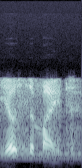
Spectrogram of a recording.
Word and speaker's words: Yosemite: Kent told me how to say this it's Yosemite Yosemite Park Yosemite coming in number one uh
